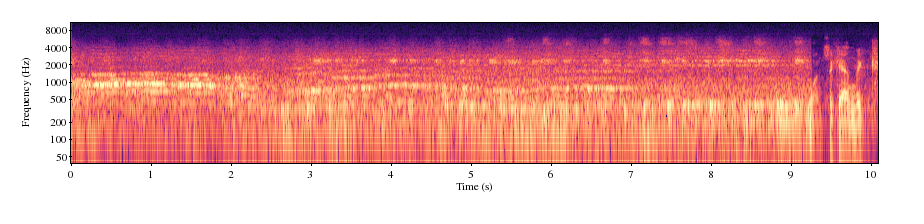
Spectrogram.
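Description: Choir singing Latin Gregorian chant in a requiem mass, with long held notes that shift slowly in pitch. A man's voice starts speaking near the end.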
